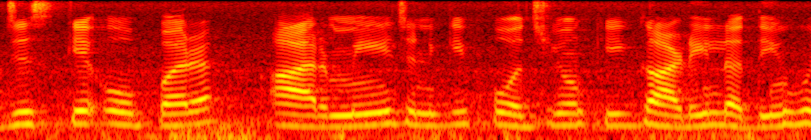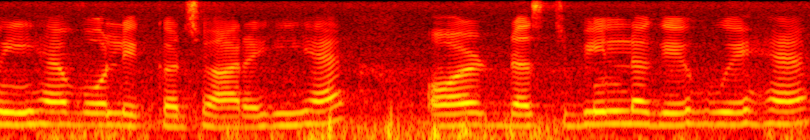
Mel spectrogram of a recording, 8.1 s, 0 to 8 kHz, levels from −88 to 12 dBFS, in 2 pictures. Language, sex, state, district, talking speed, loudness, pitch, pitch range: Hindi, female, Punjab, Pathankot, 150 wpm, -20 LUFS, 220 Hz, 210-235 Hz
